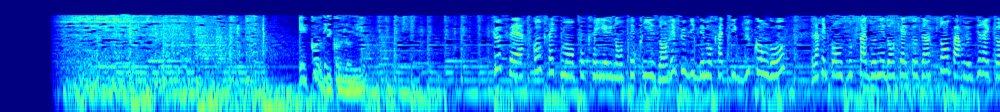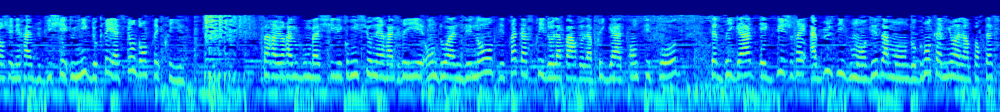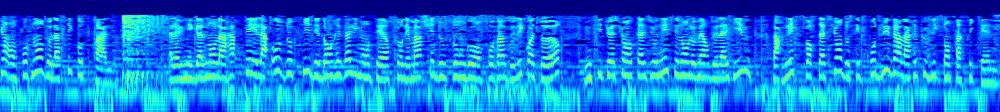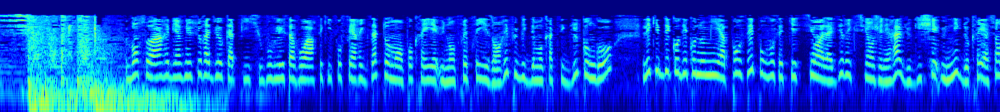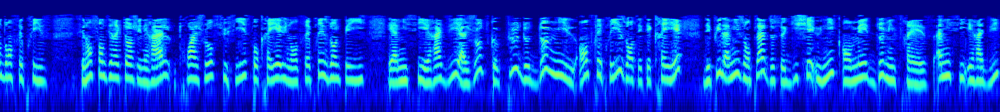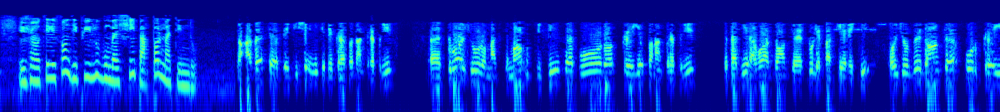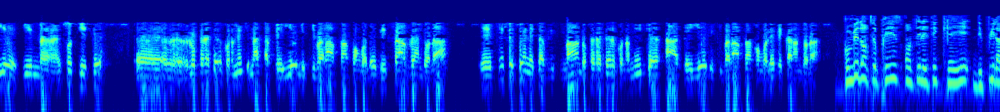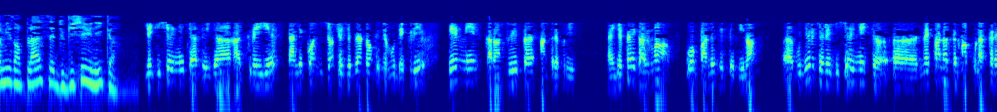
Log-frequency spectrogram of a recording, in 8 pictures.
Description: Ce qui explique la hausse observée actuellement sur le marché, explique Michel Siazo le maire de Zongo.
